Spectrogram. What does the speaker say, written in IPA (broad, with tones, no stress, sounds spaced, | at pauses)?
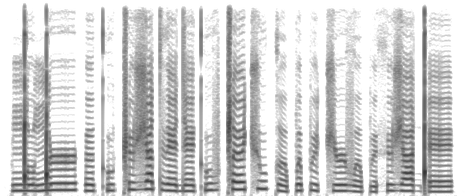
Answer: ŋ͡ǃ o˨ ŋ͡ǃ ə˞˧ | ə˨ kʼ u˨ ǁ ʏ˦ ʒ a˦ t ð ɛ˨ d ɛ˨ kʼ u˧ v ǁ ɜ˦ t͡ʃ u˦ k ɤ˨ p ə˦ p ʏ˦˨ t͡ʃ ə˞˧ v ɤ˨ p ʏ˨ θ ʏ˦ ʒ a˦ ǃʼ ɛ˧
